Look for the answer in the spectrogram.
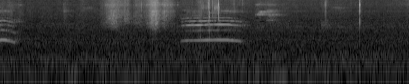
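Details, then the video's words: Female cat in heat asking to mate gives one clear, level, drawn-out meow midway, after a brief cut-off meow at the start. Faint rustling and clicking sounds surround the calls. "SUARA KUCING BETINA BIRAHI - Suara Kucing Minta Kawin"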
